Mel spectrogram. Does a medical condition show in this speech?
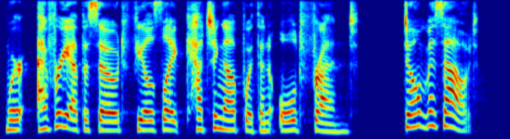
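No.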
